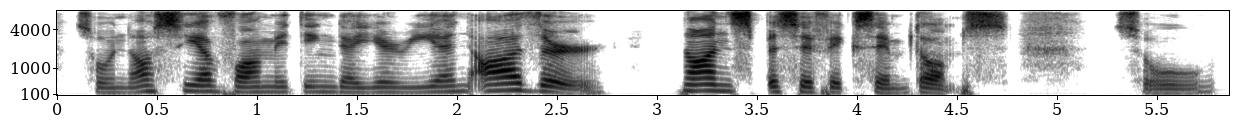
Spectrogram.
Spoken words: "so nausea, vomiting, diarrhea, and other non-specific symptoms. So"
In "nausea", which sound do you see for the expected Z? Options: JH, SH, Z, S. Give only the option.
S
